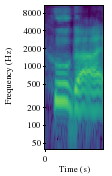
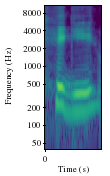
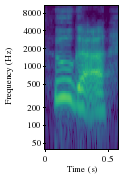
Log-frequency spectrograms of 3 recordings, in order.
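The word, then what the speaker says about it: hygge: Uh, the definition of this, it's actually pronounced huga. It looks like higgy, right? That's that's how I would say it, but I looked it up. It's huga.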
